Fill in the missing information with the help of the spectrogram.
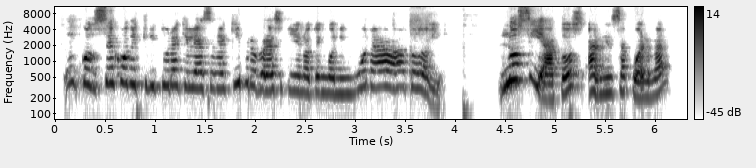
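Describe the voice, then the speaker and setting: A woman's voice: high voice, fairly bright tone. A woman, teaching a class patiently, asking questions and repeating students' answers. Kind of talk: online class lesson. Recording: dull lo-fi recording.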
